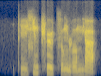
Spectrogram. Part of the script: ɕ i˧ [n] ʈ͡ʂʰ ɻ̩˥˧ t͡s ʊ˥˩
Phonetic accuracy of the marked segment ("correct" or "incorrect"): correct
